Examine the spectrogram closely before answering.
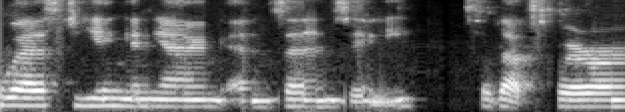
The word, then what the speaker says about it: Zen & Zany: Is that the right name to pronounce for your studio? Yeah, Zen and Zany.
